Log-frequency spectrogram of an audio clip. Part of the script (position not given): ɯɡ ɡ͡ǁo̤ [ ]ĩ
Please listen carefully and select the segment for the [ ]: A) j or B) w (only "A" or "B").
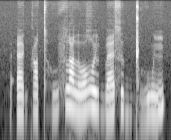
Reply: B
